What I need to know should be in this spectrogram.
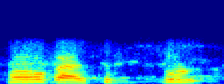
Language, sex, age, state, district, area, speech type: Marathi, female, 45-60, Maharashtra, Buldhana, rural, conversation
